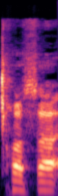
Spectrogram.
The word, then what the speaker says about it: Xhosa: I'm part of the Xhosa people. What was it? Xhosa. It's a pretty difficult word to How do you pronounce.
